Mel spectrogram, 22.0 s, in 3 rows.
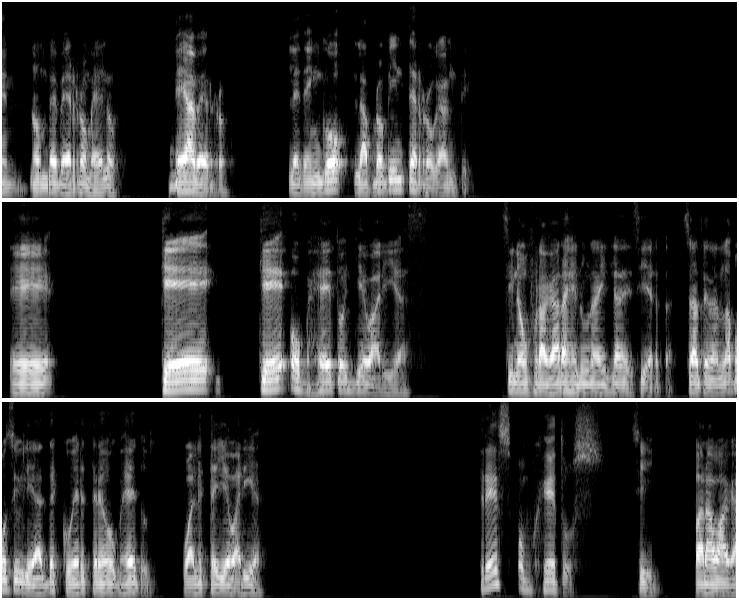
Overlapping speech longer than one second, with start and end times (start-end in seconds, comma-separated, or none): none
